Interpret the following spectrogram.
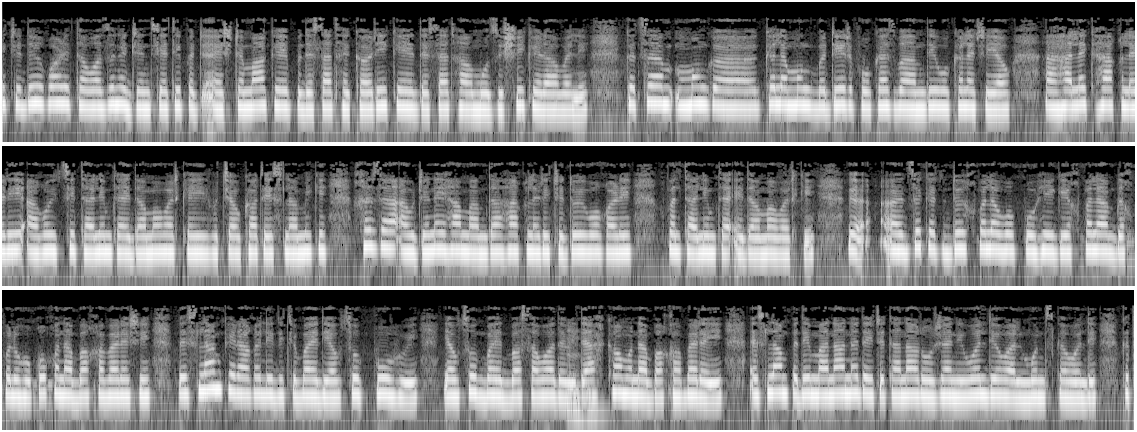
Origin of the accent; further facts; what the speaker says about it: Kabul, Afghanistan; زه په کابل کې زیږېدلی یم او دلته مې ژوند کړی.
